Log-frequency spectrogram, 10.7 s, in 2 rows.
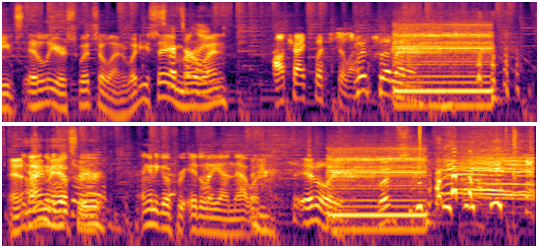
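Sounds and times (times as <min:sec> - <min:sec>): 
speech: 0:00.0 - 0:10.5
laughter: 0:03.5 - 0:10.6
game show buzzer: 0:03.9 - 0:05.1, 0:08.6 - 0:09.7.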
